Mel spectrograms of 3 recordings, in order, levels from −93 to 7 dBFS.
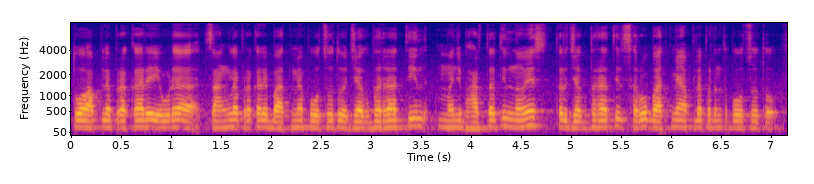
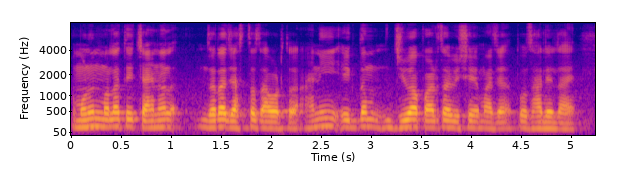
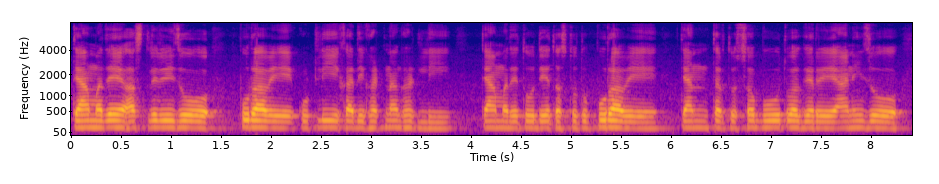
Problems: none marked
